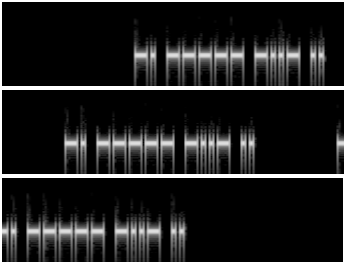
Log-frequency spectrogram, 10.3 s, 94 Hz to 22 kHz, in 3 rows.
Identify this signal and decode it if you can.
Morse code, heard as a keyed tone, about 30 wpm, 700 Hz. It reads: N0XI N0XI N0XI
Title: USA Call Signs - 4 Characters - Repeated 3x - 30wpm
